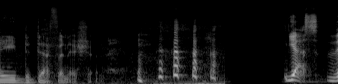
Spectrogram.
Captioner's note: laughs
